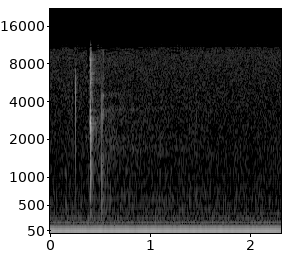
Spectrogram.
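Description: Two or three quick clicks in the first half second, typical of a computer mouse button, followed by faint steady background noise.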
